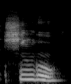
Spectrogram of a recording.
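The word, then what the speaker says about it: Xingu: you pronounce it properly in Brazil we pronounce shingu okay so uh uh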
